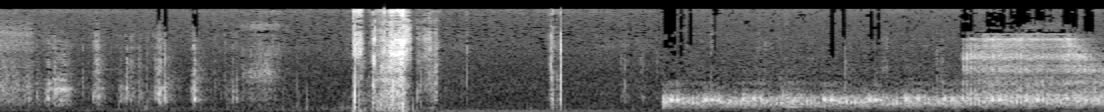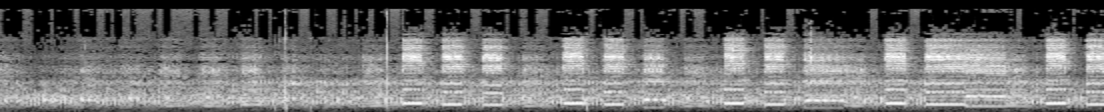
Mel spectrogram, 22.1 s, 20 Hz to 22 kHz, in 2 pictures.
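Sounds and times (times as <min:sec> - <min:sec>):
synthesizer pulsed note: 0:06.6 - 0:22.0.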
